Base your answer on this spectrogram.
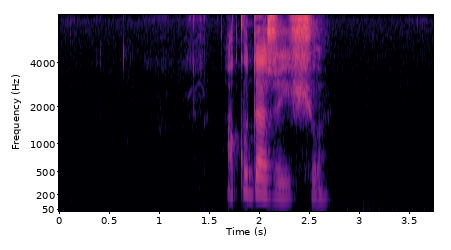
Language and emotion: Russian, neutral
